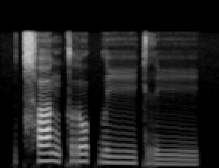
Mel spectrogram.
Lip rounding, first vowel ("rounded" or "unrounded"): unrounded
